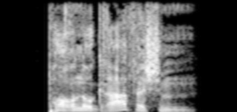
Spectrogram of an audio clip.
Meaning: strong dative masculine/neuter singular of pornografisch
- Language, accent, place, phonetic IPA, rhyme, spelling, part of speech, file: German, Germany, Berlin, [ˌpɔʁnoˈɡʁaːfɪʃm̩], -aːfɪʃm̩, pornografischem, adjective, De-pornografischem.ogg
